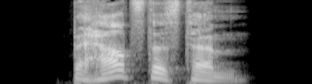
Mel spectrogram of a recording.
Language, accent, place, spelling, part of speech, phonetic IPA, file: German, Germany, Berlin, beherztestem, adjective, [bəˈhɛʁt͡stəstəm], De-beherztestem.ogg
- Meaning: strong dative masculine/neuter singular superlative degree of beherzt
